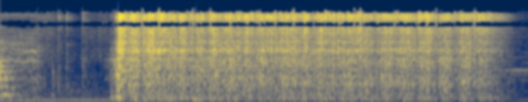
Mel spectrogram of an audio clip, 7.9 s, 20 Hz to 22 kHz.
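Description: A food processor mixing at speed 6 for five seconds: after a short quiet moment it whirs up abruptly into a loud, steady motor roar, then cuts off near the end.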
